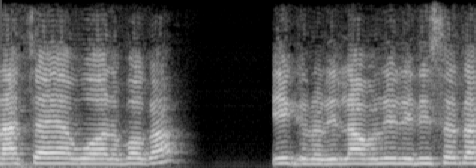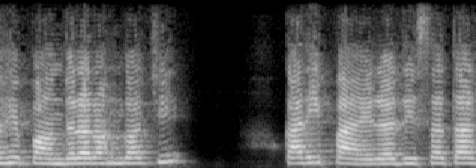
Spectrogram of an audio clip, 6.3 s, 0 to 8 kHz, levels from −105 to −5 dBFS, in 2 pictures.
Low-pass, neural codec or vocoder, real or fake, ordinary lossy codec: none; codec, 16 kHz, 0.4 kbps, LongCat-Audio-Codec; fake; none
